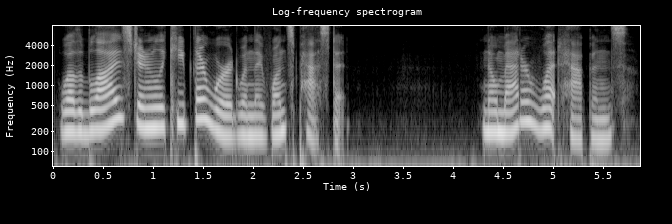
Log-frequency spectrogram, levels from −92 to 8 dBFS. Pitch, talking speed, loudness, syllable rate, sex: 210 Hz, 165 wpm, -16 LUFS, 5.6 syllables/s, female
